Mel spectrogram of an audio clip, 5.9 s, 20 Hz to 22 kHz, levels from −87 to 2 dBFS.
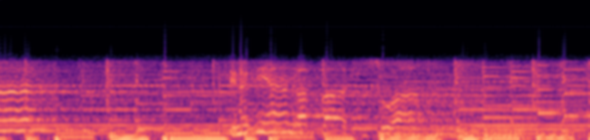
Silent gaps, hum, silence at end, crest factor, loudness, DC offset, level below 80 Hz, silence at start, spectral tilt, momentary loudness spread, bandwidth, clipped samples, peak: none; none; 0 s; 12 dB; -16 LUFS; under 0.1%; -20 dBFS; 0 s; -10 dB/octave; 5 LU; 4.1 kHz; under 0.1%; -2 dBFS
